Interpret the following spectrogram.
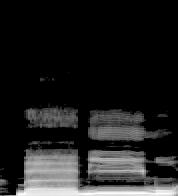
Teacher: Dengan cara menyentuhkan antara bibir atas dan bibir bawah. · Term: huruf mim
